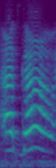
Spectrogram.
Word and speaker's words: ago: is our thinking syllable we have to think a but we say uh good and i'm going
